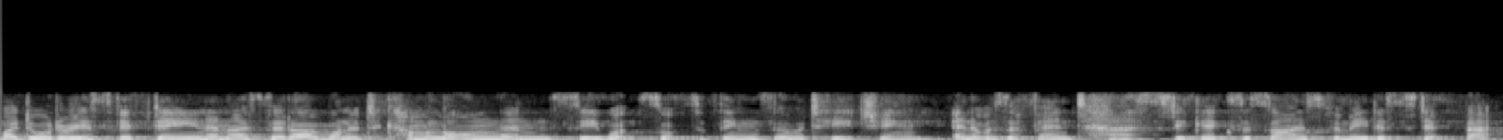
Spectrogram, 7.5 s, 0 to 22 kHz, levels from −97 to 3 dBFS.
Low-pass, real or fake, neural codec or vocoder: 7.2 kHz; fake; codec, 16 kHz, 16 kbps, FunCodec, trained on LibriTTS, 50 frames a second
